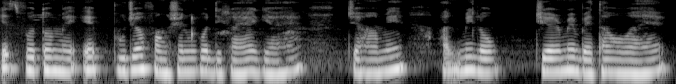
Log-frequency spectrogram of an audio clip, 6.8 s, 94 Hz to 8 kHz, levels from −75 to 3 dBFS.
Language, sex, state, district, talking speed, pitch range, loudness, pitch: Hindi, female, Arunachal Pradesh, Lower Dibang Valley, 170 wpm, 175-205 Hz, -15 LUFS, 185 Hz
